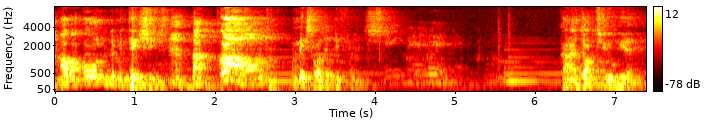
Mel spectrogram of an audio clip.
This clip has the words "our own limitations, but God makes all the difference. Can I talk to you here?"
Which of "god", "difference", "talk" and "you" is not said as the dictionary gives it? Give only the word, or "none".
none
